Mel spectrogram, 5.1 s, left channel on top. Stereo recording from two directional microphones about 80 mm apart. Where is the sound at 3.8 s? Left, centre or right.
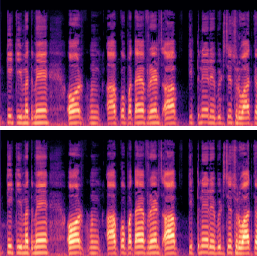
Right.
